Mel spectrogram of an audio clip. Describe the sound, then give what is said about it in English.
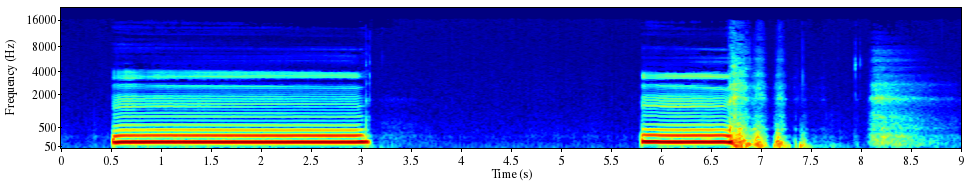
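A 400-hertz tone, loud, steady and buzzy, holds for about two and a half seconds, falls silent, then returns briefly before a person starts talking. “400 times per second, it switches back and forth between compressed and expanded air pressure, you hear what we call a tone, like”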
